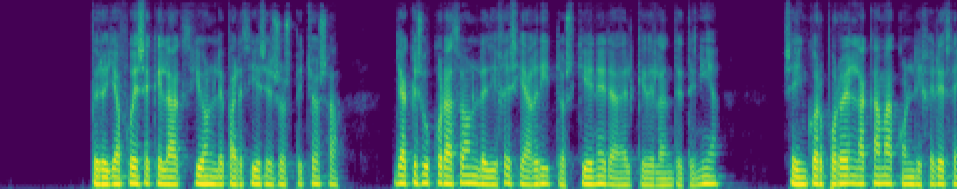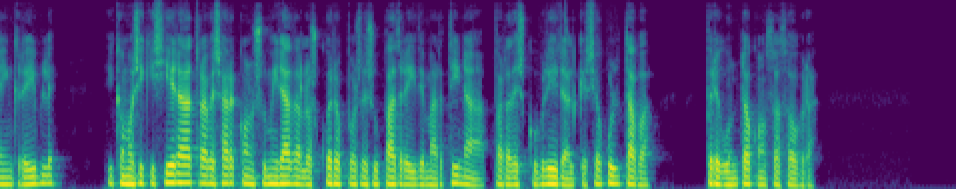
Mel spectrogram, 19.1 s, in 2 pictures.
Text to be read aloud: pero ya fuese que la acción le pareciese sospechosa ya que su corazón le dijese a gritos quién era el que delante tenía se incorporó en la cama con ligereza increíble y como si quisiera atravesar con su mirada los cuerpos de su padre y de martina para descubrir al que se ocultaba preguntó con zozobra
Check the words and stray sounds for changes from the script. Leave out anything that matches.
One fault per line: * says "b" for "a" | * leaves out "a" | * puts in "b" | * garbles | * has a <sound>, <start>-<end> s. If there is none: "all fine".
all fine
